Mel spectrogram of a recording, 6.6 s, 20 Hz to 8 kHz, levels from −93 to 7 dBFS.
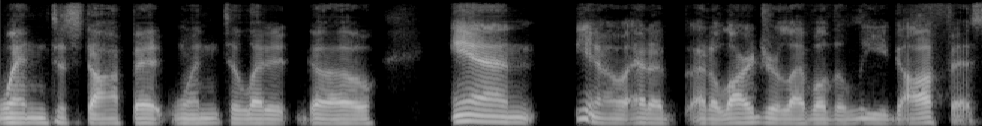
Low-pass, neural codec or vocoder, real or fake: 7.2 kHz; codec, 16 kHz, 1.1 kbps, Voila-Tokenizer; fake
